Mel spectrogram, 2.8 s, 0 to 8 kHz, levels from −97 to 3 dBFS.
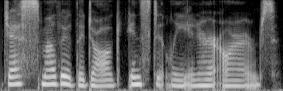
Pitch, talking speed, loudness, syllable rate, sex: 205 Hz, 170 wpm, -19 LUFS, 4.4 syllables/s, female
